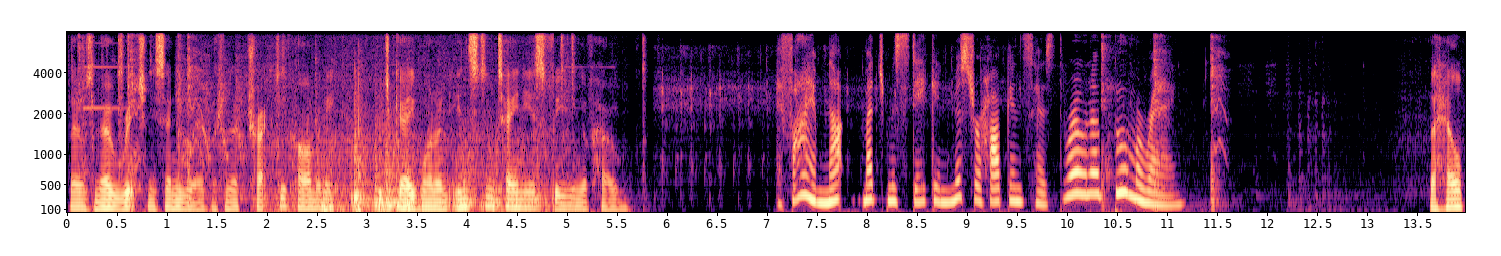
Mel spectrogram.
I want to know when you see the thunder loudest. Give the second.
3 s.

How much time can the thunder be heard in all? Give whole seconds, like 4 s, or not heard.
3 s.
